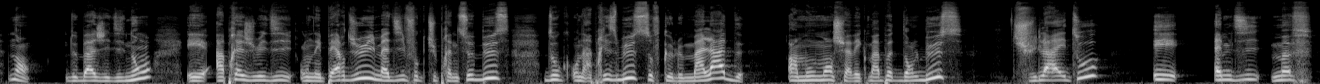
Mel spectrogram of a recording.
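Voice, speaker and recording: A woman's voice: on the low side, no echo, clean studio sound. A young woman hosting a podcast, telling a story in a casual, slangy way with lots of fillers and restarts. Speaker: podcast host.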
